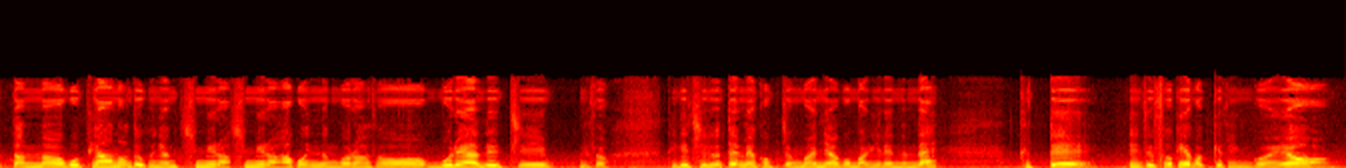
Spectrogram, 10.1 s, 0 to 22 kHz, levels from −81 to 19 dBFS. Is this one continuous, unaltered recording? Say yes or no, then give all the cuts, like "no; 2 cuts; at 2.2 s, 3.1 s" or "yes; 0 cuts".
no; 3 cuts; at 1.7 s, 4.4 s, 8.5 s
